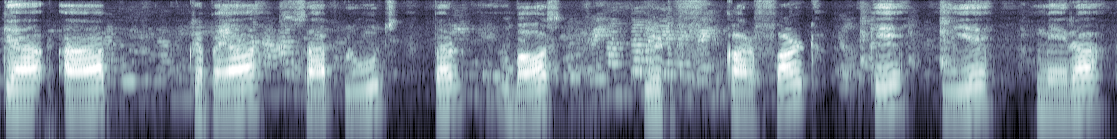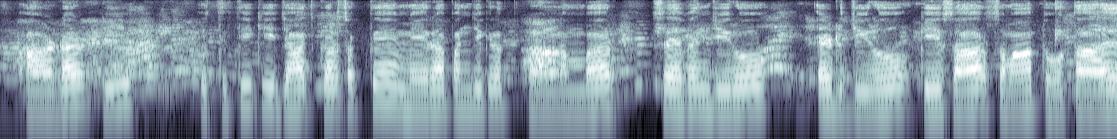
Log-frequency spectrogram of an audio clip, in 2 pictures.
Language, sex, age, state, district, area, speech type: Hindi, male, 30-45, Uttar Pradesh, Hardoi, rural, read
